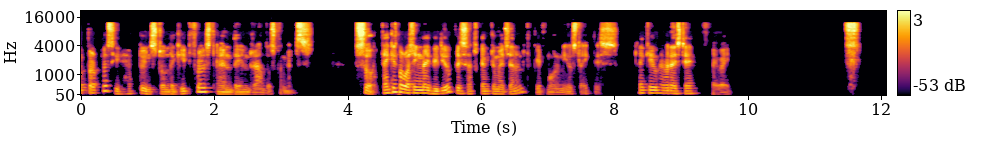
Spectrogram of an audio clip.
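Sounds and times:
breathy puff: 0:11.5 - 0:11.8.

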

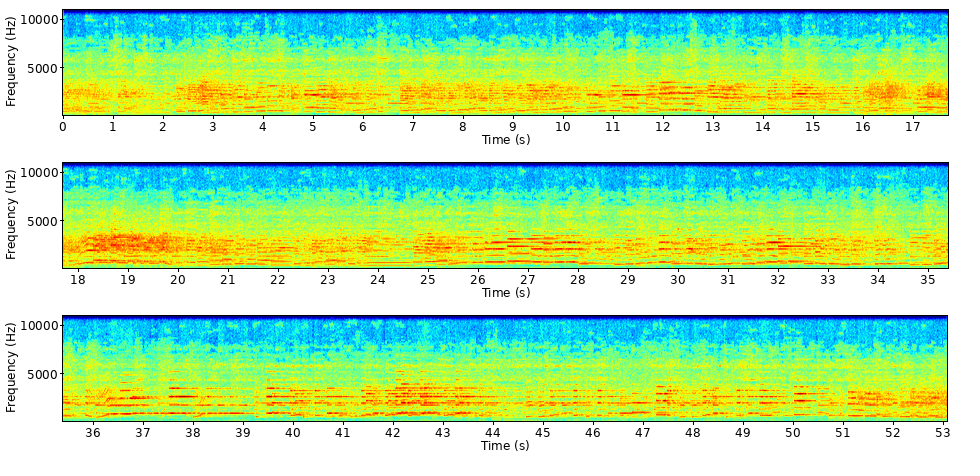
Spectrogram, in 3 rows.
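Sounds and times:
electric guitar lead: 0:00.0 - 0:53.0
rock band playing: 0:00.0 - 0:53.0.

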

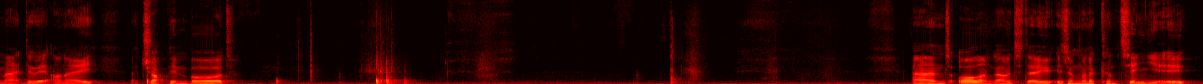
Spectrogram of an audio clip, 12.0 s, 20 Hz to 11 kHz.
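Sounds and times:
steady low hum: 0:00.0 - 0:12.0
hands rubbing dough: 0:03.4 - 0:12.0.

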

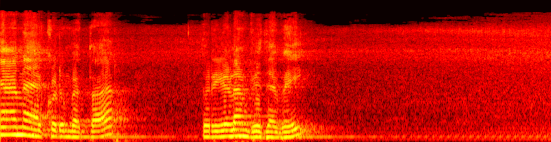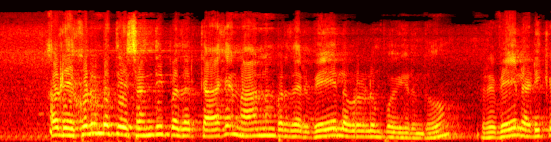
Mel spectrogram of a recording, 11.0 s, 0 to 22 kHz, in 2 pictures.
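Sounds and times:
room noise hum and hiss: 0:00.0 - 0:11.0
person speaking: 0:05.9 - 0:11.0.

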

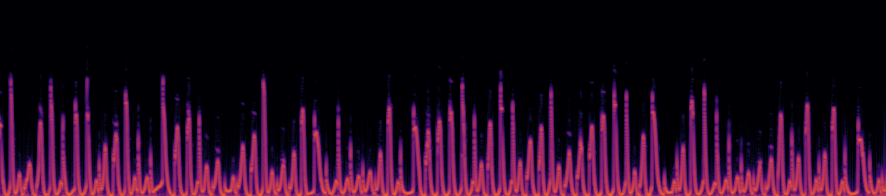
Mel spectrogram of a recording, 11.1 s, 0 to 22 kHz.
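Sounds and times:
synthesizer sweeping blips: 0:00.0 - 0:11.0.

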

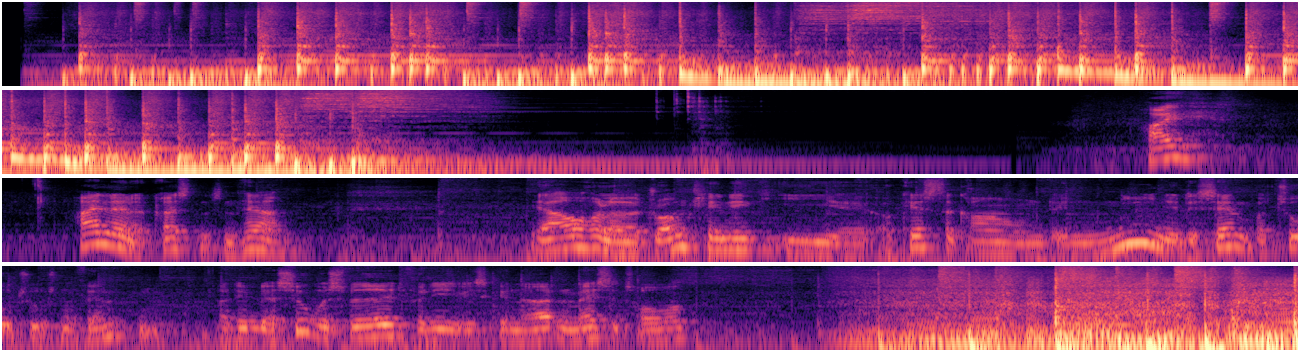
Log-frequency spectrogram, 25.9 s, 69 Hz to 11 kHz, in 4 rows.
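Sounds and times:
drum kit played fast: 0:00.1 - 0:09.2, 0:15.2 - 0:25.9
cymbal crashes: 0:00.1 - 0:09.7
tom fills: 0:00.2 - 0:10.1.

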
